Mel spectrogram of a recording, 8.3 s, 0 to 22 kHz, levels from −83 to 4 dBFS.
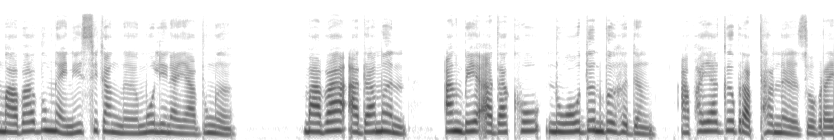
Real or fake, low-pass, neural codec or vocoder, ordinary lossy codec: fake; 14.4 kHz; codec, 44.1 kHz, 7.8 kbps, Pupu-Codec; none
